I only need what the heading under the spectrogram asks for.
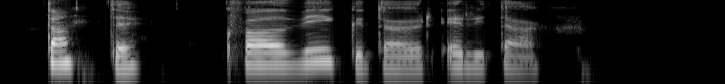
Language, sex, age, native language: Icelandic, female, 14, Icelandic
